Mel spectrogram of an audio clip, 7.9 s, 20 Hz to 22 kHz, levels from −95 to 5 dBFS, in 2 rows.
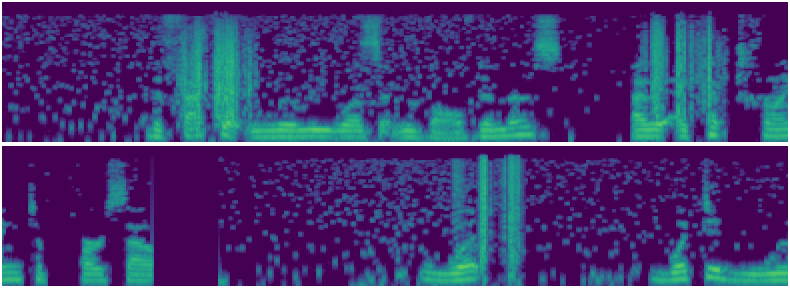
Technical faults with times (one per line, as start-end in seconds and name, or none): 0.00-7.87 overdone noise removal
0.83-1.27 cable scratch noise
3.17-3.65 cable scratch noise
4.68-5.02 playback stall
6.19-6.52 cable scratch noise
